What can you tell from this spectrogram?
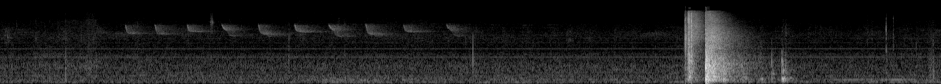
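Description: A hand-held slingshot is shot about seven seconds in: its rubber bands are released with one sharp snap. Before the shot, a bird sings a quick run of about a dozen short falling notes, about three a second.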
